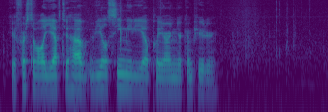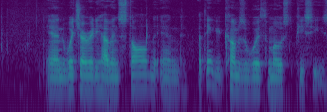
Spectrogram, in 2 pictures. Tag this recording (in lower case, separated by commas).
speech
